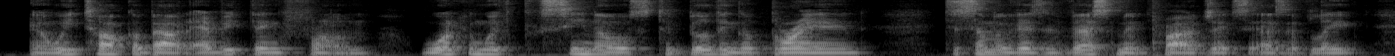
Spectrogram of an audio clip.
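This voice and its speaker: A man speaks at medium pitch and a moderate pace. His intonation is fairly even and his voice is somewhat breathy. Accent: New York. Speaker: poker vlogger, co-host. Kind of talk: scripted intro; casual interview. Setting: video call.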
